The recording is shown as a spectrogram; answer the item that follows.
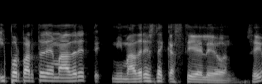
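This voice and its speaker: A man speaks with lively intonation. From Catalonia, Spain. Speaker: crypto trader and investor. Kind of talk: podcast interview. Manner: halting, many fillers.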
